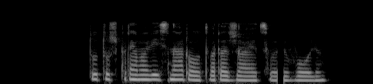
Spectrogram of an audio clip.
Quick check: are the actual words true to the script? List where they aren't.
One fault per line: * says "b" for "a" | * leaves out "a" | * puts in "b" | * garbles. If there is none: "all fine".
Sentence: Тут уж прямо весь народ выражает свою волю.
all fine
